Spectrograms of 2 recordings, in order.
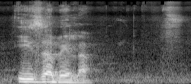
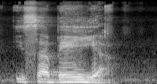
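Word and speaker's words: Isabel: ticket বিখ্যাত Spanish রানী ইংরেজিতে ইজাবেলা Spanish ভাষায় উনার নাম ইসাবেইয়া জোরা এল উচ্চারণে হয়ে গেল ওয়াই ইতালিয়ান ভাষা নিয়ে বলতে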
